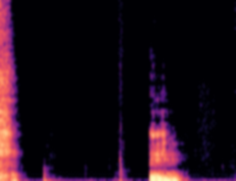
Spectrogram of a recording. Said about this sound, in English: Get all my coughing out, too.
